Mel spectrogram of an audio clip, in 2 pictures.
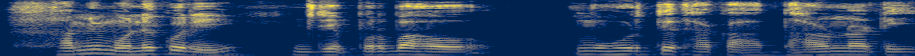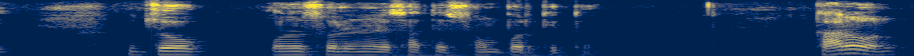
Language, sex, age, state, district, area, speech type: Bengali, male, 18-30, West Bengal, Murshidabad, urban, spontaneous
